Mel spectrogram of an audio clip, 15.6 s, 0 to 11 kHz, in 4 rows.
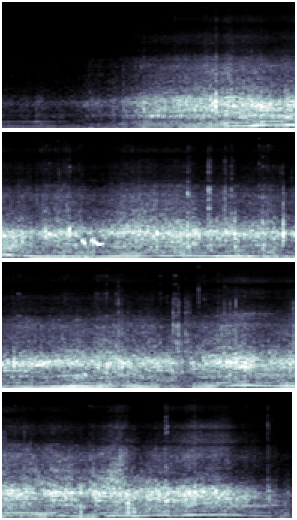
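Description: Lada Niva (VAZ 2121) engine revving up and down under load as the off-roader climbs out of a mud pit and drives past close by. It starts about a second and a half in and fades as the vehicle pulls away near the end.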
